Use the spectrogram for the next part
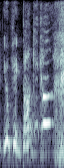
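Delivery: high, loud questioning catchphrase; catchphrase quote. Retold or imitated. Retelling how they tease with every character, high mock challenge. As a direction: challenge them in a laughing, high voice.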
